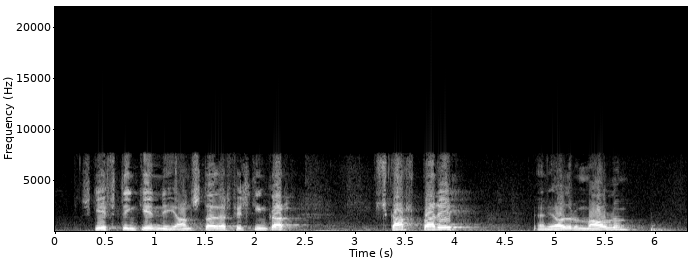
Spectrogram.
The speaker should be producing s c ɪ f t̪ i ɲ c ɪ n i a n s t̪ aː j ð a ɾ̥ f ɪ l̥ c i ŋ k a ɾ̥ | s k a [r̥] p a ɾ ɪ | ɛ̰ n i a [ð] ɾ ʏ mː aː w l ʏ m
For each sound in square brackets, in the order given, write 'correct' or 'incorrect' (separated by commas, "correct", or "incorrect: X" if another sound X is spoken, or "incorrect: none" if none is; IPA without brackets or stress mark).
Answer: correct, correct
